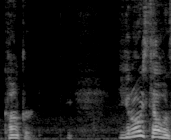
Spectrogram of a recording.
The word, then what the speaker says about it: Concord: that can't be right concord excuse me concord not concord the chord isn't it's anyway conquered there we go conquered you can always tell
